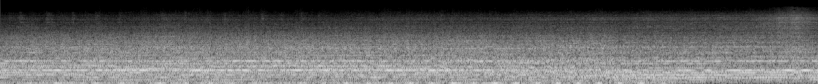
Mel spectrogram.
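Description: Live rock band playing an instrumental passage with no singing: electric and acoustic guitars, bass and drum kit. Long held, droning notes sit over a dense, steady wash of sound.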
